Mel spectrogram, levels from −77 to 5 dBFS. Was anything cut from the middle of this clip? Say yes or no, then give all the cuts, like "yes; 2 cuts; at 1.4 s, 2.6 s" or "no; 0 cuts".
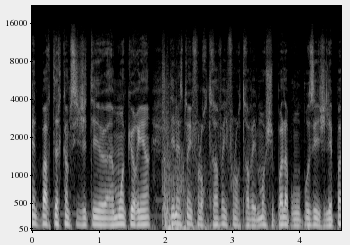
yes; 1 cut; at 1.9 s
